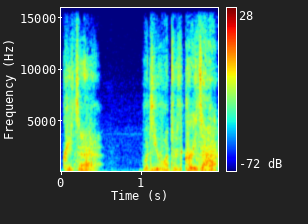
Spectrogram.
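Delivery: grumbling, disgruntled, grumbly delivery. Game master voicing someone behind a door questioning the party: grumbly voice. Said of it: "you're gonna hear this grumbly voice".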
